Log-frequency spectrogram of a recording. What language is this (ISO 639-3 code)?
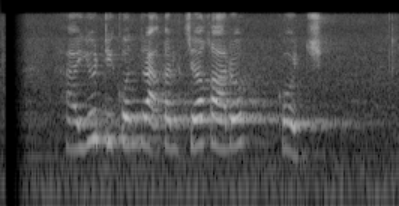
jav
